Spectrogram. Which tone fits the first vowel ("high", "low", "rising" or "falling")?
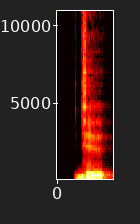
falling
